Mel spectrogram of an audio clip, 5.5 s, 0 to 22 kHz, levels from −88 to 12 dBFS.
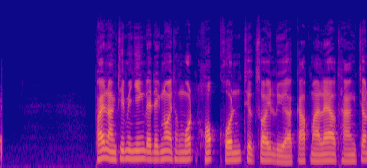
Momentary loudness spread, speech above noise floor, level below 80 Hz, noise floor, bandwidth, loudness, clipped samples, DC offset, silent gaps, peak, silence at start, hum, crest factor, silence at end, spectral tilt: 7 LU; 44 dB; -68 dBFS; -66 dBFS; 14.5 kHz; -23 LUFS; under 0.1%; under 0.1%; none; -2 dBFS; 0 s; none; 22 dB; 0 s; -5.5 dB/octave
